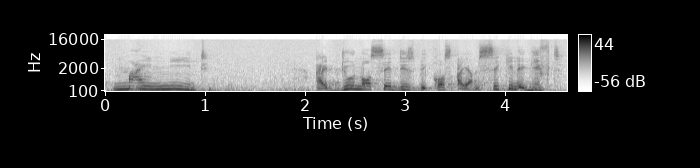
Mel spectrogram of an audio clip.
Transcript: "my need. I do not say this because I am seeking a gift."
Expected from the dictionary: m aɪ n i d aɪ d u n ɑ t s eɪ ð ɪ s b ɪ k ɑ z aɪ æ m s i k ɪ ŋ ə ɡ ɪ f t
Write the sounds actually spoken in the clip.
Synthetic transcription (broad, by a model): m aɪ n i d aɪ d u n ɑ t s eɪ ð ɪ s b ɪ k ɑ s aɪ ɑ m s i k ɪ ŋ ə ɡ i f t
